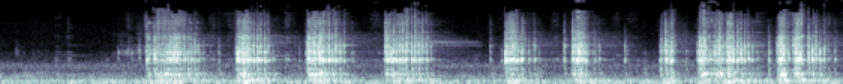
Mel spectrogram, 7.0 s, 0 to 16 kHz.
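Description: Makita DHS680 cordless circular saw's blade pushed round by hand in short strokes, about two a second from a second in, each turn bringing a brief whir from the geared drive and motor. It is a check after reassembly that the blade turns freely, and it turns without grinding.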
